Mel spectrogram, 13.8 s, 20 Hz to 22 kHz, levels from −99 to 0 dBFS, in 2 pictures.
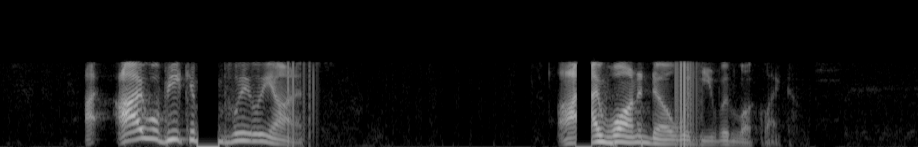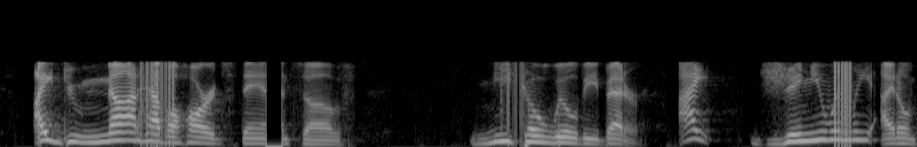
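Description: At 1.48 s there's an underrun with held sample. The output buffer runs dry and the converter just sits on its last value for 160 ms. The waveform goes flat and the sound stops, then resumes exactly where it left off, so the edges are soft rather than clicky. From 2.16 to 2.40 s come bit errors on a digital phone line. Around half a percent of bits in the G.711 A-law stream get flipped, each one corrupting a single sample, so you hear a burst of sharp ticks and crackle laid over the speech. The same flat hold returns at 3.32 s for 80 ms and at 4.32 s for 120 ms. Crackle shows up again from 5.07 to 5.27 s and from 7.94 to 8.19 s, at rates of roughly 0.7 and 0.5 percent. Another 120 ms freeze lands at 8.88 s. The last ticking bursts run from 10.64 to 10.81 s and from 13.15 to 13.27 s. Throughout, the telephone coding itself holds everything below 4 kHz.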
